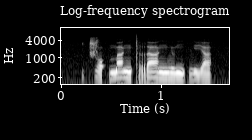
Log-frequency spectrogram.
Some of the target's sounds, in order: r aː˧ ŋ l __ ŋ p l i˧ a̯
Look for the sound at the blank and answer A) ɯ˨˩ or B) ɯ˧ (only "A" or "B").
A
